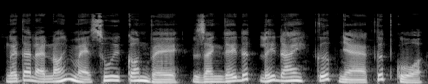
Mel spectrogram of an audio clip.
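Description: A man's voice: a little high, very animated, a little fast, no room sound. A man voicing a bitter, wounded middle-aged mother who reproaches and laments to her son in an audiobook story. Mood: pleading lament. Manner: reproachful, lamenting, sharp-tongued.

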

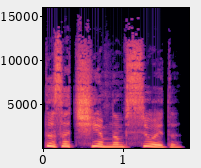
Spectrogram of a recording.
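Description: A man reading an audiobook voices a young princess, pleading and tearful, who grows shrill with anger. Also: animated, a little slow, no echo, studio quality.

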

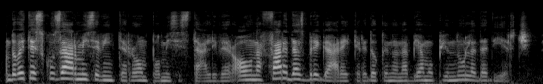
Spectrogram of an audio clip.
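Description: A woman's voice: mid-range voice, quick pace, bright, forceful tone. A woman reading an audiobook, voicing a brusque middle-aged male lawyer who speaks curtly and in a businesslike way. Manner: curt, businesslike.

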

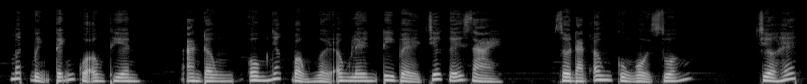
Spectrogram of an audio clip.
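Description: A woman narrating a romance audiobook in a steady storytelling manner. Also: deep voice, no room sound, studio quality.

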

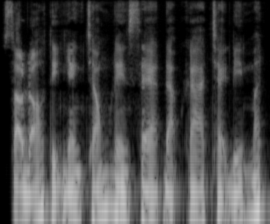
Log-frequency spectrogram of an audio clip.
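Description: Deep, husky male horror storyteller. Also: normal speed, a little mellow. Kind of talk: scripted horror story narration.

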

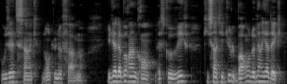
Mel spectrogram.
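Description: A man's voice: mid-range voice, normal speed, lightly acted. A man reading the part of a mocking, gloating old male villain in disguise in an audiobook.

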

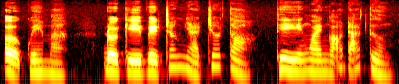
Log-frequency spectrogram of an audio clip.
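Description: A woman reading a scripted audio story in a steady, gentle storytelling manner. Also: lowish voice, moderate pace, no room sound.

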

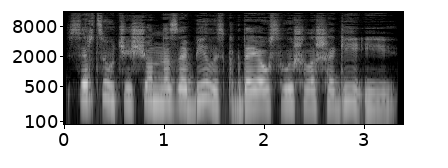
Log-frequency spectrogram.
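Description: A woman narrating a story in the first person as a heroine, in an expressive, emotional reading. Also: mid-range voice, normal speed, no echo.

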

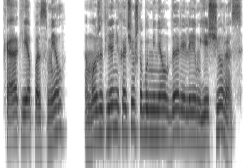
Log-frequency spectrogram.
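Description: A haughty male god from a fantasy audiobook, as a woman reads him, lowering the voice into slow, deliberate, scornful lines. The delivery is close and dry, with no room around it. He teases rather than shouts. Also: no room sound, close to an everyday voice. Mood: mocking. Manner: slow, low, mocking. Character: stern, teasing, arrogant male god. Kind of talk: audiobook character voice.

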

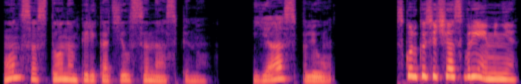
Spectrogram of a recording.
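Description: A woman voicing an eager, emotional young woman in love, talking in breathless, high exclamations. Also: expressive, moderate pace, mellow, dry recording, clean studio sound. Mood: alarmed.

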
